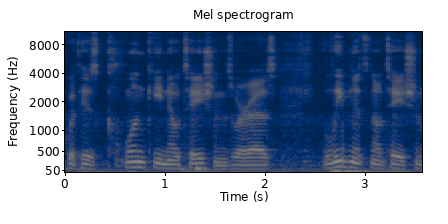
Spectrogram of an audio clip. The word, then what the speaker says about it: Leibniz: newton and uh gottfried leipnitz and i think it's actually pronounced leibniz now that i think about it but anyway uh newton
